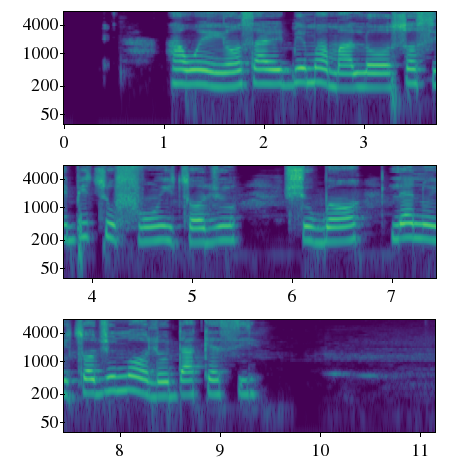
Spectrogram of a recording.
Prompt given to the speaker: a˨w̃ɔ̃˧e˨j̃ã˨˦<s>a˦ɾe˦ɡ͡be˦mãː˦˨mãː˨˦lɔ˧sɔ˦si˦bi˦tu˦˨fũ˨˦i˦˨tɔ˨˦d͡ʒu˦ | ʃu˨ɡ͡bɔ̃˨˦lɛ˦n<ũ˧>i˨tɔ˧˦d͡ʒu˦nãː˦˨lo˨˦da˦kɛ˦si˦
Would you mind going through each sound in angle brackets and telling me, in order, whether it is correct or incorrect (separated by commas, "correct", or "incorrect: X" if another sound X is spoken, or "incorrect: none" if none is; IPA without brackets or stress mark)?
correct, correct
